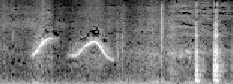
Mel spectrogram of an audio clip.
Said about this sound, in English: I'm not well. I'm not on tablets. Listen, if I was on tablets, I wouldn't be whistling at you, would I?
